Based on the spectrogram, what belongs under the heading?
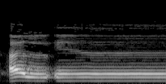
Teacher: bersamaan dengan kita mengeluarkan ghunnah, ghunnah dari khayshum, juga ada suara yang lirih, yang keluar dari mulut · Term: ikhfa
